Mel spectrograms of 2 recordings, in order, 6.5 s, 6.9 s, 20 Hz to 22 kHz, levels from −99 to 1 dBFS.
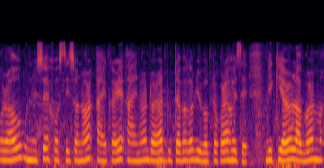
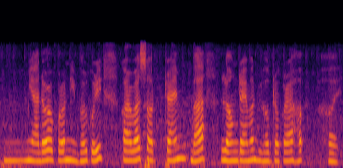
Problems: background sounds at intervals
